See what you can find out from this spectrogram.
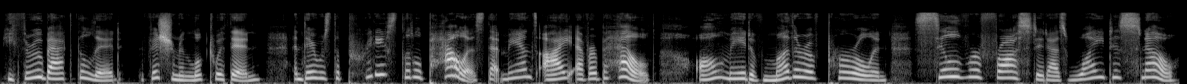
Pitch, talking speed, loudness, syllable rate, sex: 265 Hz, 170 wpm, -18 LUFS, 4.7 syllables/s, female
